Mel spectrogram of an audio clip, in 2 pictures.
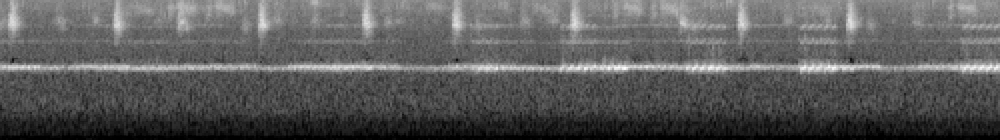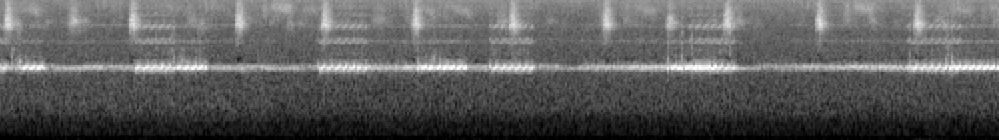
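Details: Crickets singing in grass on a warm Bulgarian summer night, surround recording: sustained high trilling that rises into louder pulsed bursts every second or two, with many faint higher clicks layered over it.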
